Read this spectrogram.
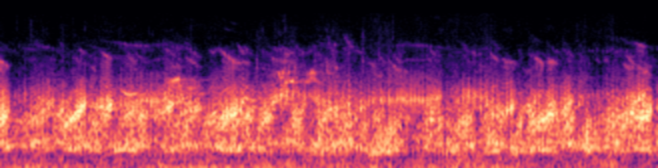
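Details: Dense chorus of frogs in the water: many croaking voices overlap into a continuous buzzing, pulsing din, with a few brighter, sharper notes standing out above the mass.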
